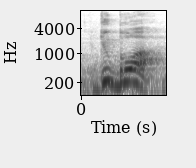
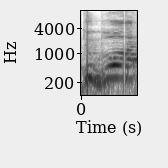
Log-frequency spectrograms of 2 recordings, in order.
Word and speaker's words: Dubois: it properly modern properly for the UK Du Bois us in America we call it Dubois but Du Bois is correct it's the original way the correct way of saying it I agree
